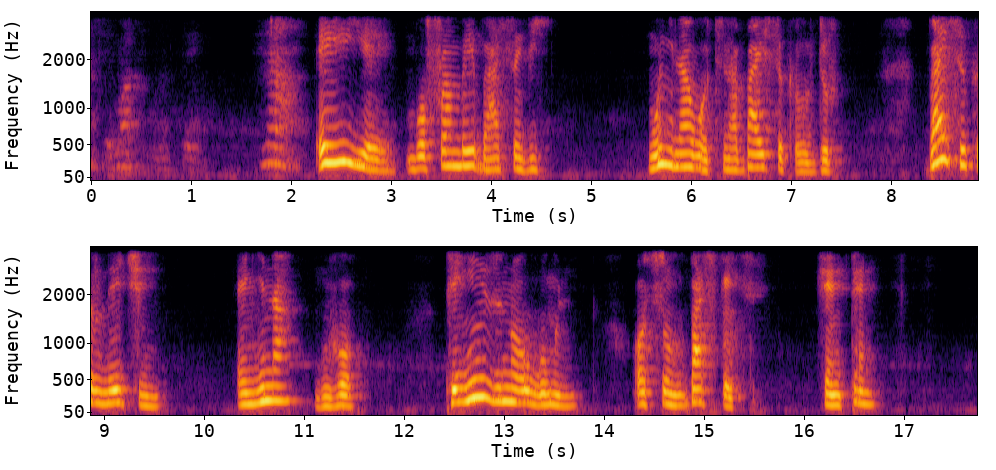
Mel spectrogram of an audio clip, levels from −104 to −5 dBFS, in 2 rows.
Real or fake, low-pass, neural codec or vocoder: fake; 3.6 kHz; vocoder, 44.1 kHz, 128 mel bands, Pupu-Vocoder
